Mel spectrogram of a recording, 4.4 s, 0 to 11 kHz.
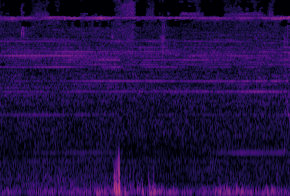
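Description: WaterTech Volt FX-8LI battery-powered pool vacuum running underwater on its pole, a quiet steady hum under a low rumble. There is one thump about two seconds in.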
